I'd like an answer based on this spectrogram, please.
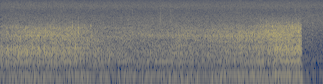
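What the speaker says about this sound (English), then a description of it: "Calling plane number one, Elmer Lane." An airplane engine drones steadily overhead, a loud, rough, continuous roar that holds for about three seconds and then cuts off abruptly.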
